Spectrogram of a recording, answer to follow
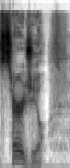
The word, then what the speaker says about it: Sergio: And that is from Sergio, or as we'd say in Ireland, Sergio. I'm sure Sergio or Sergio, you're maybe sick of people pronouncing your name wrong in Ireland.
